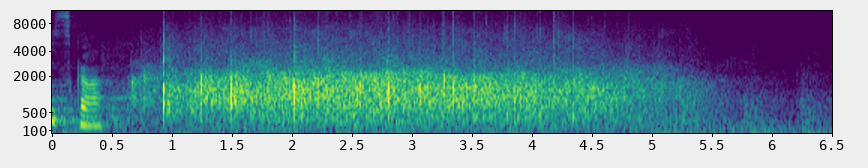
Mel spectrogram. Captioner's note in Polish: oklaski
